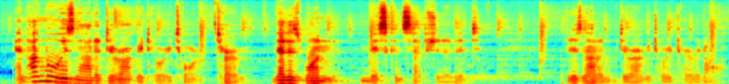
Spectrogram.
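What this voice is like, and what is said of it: Non-Singaporean, Western-sounding English accent. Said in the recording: “the accent in which I am speaking to you right now, my accent. It is not a very Singaporean accent. It's not an accent that is common to Singapore”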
